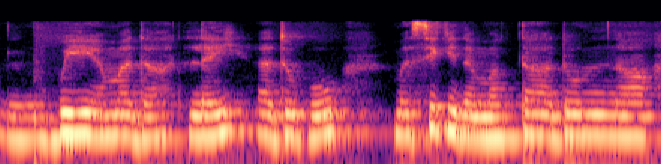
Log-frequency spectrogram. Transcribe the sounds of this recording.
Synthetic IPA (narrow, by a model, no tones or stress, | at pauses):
beɐmɐdɐlɐjɐdubu | mɐsiɡidɐmɐk̚tɐːdomnɐ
